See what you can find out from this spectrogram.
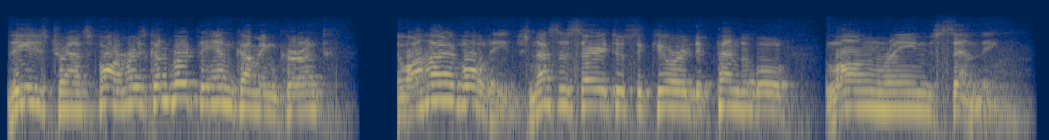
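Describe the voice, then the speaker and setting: A man's voice: very animated, moderate pace. A man reads scripted narration for an old educational film in a formal, precise, didactic way, on a vintage film soundtrack. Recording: dull vintage film soundtrack with rumbling noise.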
